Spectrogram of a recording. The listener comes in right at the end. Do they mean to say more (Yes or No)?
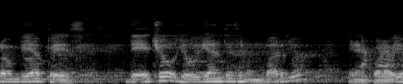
No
